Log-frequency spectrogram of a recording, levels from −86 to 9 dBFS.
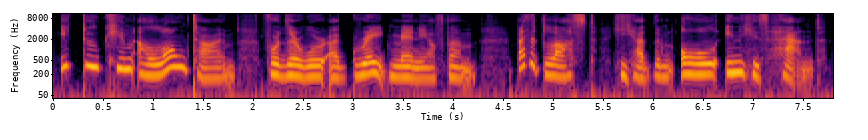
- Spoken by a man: No, female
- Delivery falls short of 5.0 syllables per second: Yes, 4.0 syllables/s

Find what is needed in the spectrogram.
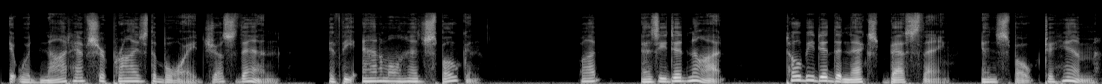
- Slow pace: No, average, 160 wpm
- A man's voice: Yes, male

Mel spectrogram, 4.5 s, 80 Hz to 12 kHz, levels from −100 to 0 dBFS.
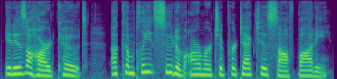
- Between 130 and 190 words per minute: No, average, 200 wpm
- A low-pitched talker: No, high, 215 Hz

